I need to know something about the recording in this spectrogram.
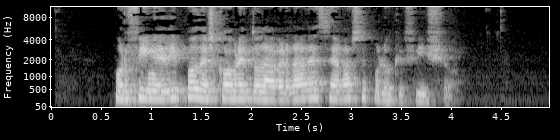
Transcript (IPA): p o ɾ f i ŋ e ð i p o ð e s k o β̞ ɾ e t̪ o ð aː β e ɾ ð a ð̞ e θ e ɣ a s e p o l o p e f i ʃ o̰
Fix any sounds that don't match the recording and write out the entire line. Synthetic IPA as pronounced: p o ɾ f i ŋ e ð i p o ð e s k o β̞ ɾ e t̪ o ð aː β e ɾ ð a ð̞ e θ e ɣ a s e p o l o k e f i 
